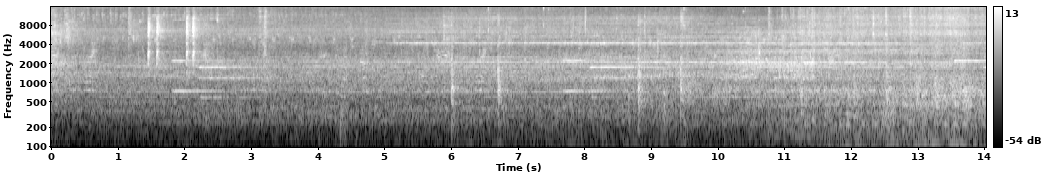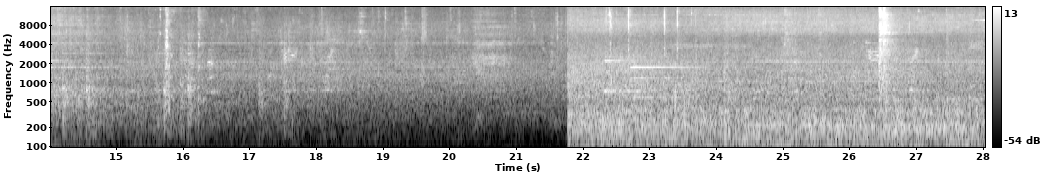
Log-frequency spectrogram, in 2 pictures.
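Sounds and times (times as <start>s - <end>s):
tram noise: 1.0s - 20.0s, 21.8s - 28.0s
thin ringing tones: 1.8s - 10.0s, 21.8s - 27.8s
street traffic: 21.8s - 28.0s
wheels clicking over rail joints: 21.8s - 28.0s.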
